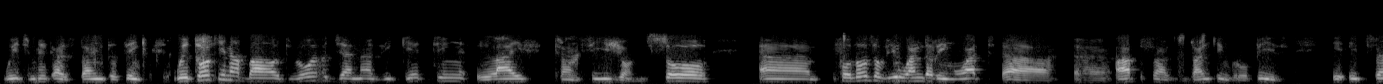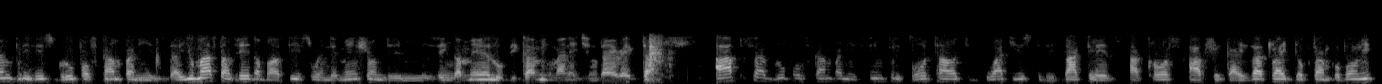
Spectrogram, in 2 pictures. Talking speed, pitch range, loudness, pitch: 140 wpm, 115-165 Hz, -29 LUFS, 130 Hz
